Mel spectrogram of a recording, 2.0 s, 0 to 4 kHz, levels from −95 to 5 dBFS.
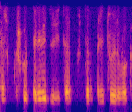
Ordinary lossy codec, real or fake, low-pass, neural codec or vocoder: Opus, 64 kbps; real; 3.6 kHz; none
